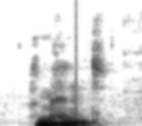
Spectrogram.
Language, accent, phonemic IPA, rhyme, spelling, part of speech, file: English, Southern England, /əˈmɛnd/, -ɛnd, amend, verb / noun, LL-Q1860 (eng)-amend.wav
- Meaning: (verb) 1. To make better; improve 2. To become better 3. To heal (someone sick); to cure (a disease etc.) 4. To be healed, to be cured, to recover (from an illness)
